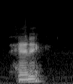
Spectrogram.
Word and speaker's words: Panuke: Panuk Lake. – Yep. – Yeah, it's spelled P-A-N-U-K-E, but I think they call it Panic. It is the local, let's call it.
